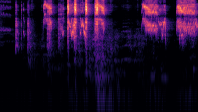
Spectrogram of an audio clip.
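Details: Soft budgerigar twitters build into loud, harsh chirps, followed by two longer scratchy calls.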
